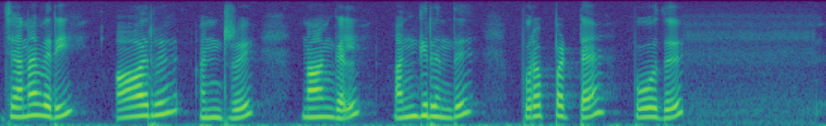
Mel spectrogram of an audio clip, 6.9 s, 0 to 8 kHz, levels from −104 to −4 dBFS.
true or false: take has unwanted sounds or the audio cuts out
false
